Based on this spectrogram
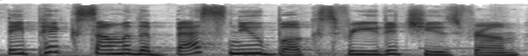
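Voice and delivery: upbeat sponsor read, clear and even. Acted. Host reads a book club ad to listeners, upbeat ad read. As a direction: sell the book club like a friend.

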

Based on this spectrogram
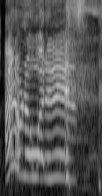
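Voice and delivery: rising to a high yelled cry; a freaked-out boy shouting about hair; panicked kid shout. Acted. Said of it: "That's my middle school voice".

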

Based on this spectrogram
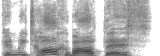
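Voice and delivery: high mock Irish accent, earnest plea. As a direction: plead in a put-on Irish voice.

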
